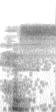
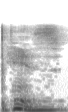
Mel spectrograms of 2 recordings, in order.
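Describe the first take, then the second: First: The word ends with an s sound. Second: The word ends with a z sound. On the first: The speaker calls it wrong. "આને કહેવાય છે સ, તો આનો ઉચ્ચાર થાય છે હિસ" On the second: The speaker calls it right. "Special ઉચ્ચાર"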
